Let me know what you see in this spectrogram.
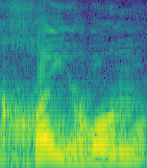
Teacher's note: آیت نمبر 3 میں وہی لفظ ہے لیلۃ القدری، قدری، لیلۃ القدری خیر من، خا کو موٹا پڑھیں گے، حروف حلقیہ میں سے ہے اور ابتدائی حلق سے ادا ہوتا ہے غین اور خا، لیکن خا میں خراش کی آواز پیدا ہوگی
